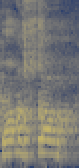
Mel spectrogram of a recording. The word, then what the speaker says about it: pasa: Terus saya ngikuti berita itu saya sebagai orang Jawa, oh pasa dibaca poso harusnya karena orang Jawa kalau nulis A itu bacanya o.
